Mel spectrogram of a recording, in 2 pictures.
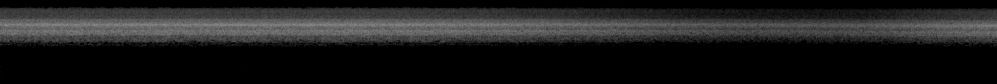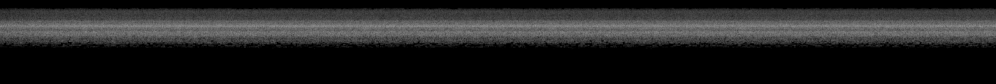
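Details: Summer cicada chorus as a steady, shrill, hissing buzz. It dips briefly in loudness partway through, then swells back to full strength. No low sounds, other callers or human noise.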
